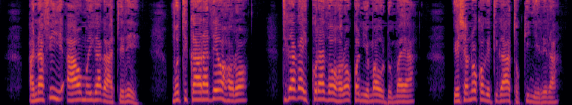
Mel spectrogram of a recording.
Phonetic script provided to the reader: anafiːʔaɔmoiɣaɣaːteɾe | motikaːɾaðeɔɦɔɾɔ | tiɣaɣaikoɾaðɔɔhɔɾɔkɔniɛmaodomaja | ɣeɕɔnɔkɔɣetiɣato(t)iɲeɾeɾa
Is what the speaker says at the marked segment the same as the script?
no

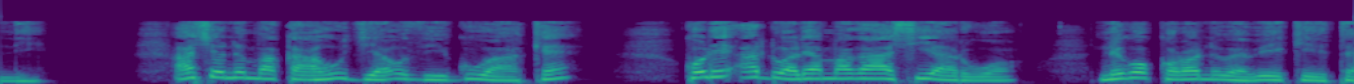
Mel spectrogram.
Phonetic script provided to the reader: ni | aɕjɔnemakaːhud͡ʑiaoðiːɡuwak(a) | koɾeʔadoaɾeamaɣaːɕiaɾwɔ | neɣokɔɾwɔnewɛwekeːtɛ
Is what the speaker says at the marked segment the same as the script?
no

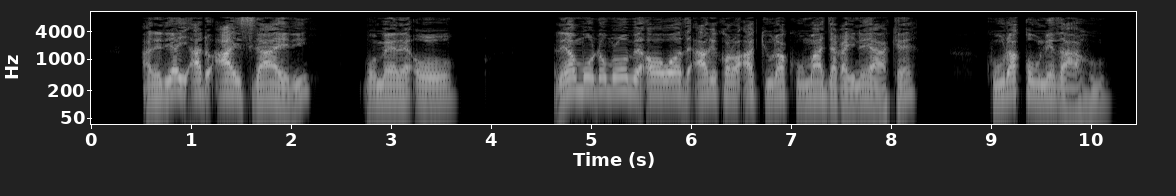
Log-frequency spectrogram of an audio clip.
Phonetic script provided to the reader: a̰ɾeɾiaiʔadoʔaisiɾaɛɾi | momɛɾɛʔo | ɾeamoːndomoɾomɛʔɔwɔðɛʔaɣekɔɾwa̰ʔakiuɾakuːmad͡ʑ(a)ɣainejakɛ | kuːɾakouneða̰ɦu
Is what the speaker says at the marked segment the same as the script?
yes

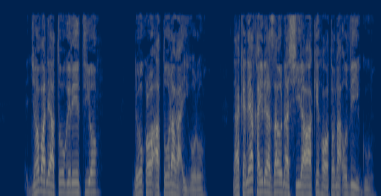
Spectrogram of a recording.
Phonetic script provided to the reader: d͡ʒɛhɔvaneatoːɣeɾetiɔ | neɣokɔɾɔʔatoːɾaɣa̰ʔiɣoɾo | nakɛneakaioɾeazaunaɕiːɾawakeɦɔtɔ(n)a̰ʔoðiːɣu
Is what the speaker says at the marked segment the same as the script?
yes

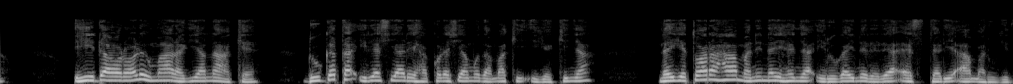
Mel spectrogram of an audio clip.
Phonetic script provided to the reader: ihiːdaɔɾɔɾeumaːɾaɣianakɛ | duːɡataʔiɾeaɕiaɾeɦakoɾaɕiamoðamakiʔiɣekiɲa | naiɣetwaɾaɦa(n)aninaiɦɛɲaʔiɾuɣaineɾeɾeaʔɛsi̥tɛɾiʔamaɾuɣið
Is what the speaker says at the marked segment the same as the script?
no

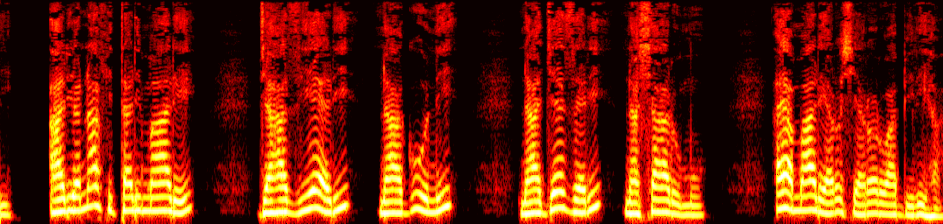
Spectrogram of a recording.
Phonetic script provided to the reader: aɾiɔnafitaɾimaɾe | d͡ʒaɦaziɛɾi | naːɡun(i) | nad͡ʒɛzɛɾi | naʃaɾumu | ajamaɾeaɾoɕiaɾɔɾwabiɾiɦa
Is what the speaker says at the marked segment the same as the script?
yes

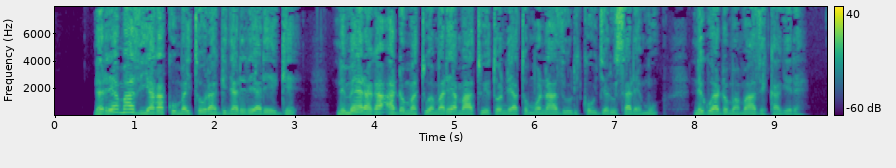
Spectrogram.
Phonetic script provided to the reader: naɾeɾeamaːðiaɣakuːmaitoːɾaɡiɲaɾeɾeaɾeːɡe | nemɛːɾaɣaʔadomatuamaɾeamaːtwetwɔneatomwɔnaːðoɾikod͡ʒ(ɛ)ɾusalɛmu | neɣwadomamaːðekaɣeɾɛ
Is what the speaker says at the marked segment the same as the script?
yes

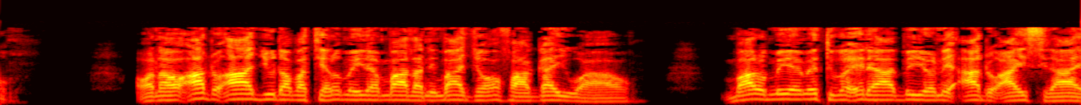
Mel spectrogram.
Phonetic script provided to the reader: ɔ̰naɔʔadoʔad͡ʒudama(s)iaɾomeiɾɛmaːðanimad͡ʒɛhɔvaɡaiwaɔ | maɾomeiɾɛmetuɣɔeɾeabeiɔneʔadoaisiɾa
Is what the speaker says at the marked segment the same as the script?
no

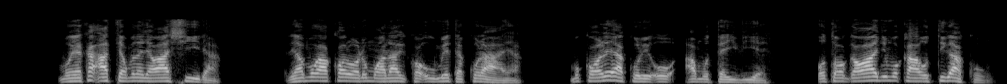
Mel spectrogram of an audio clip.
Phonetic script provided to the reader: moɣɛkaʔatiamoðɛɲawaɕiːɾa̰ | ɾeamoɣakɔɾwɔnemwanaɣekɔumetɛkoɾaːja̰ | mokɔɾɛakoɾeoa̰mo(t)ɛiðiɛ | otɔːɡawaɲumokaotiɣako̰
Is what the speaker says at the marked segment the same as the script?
yes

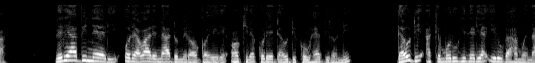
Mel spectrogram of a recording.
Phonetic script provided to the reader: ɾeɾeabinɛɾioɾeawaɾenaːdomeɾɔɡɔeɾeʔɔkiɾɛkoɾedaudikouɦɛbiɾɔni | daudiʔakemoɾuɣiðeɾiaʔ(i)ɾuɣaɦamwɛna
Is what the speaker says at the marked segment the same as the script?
yes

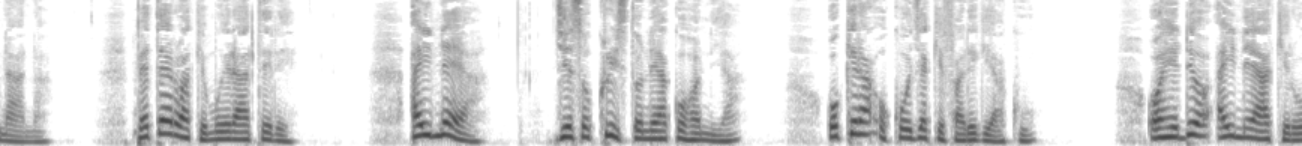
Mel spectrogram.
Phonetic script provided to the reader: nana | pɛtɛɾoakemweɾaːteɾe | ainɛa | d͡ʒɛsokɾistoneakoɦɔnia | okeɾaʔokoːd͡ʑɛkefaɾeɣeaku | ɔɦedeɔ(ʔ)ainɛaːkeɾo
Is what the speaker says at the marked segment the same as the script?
yes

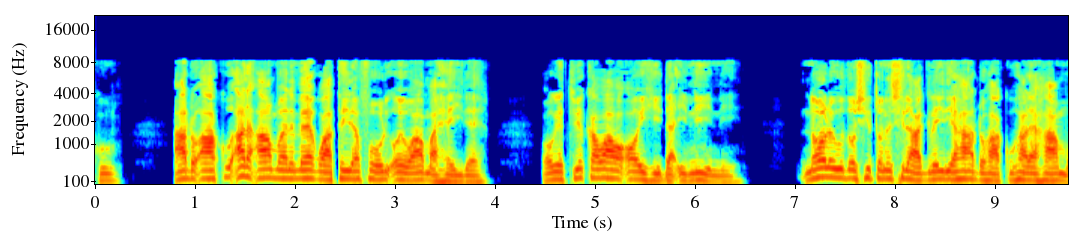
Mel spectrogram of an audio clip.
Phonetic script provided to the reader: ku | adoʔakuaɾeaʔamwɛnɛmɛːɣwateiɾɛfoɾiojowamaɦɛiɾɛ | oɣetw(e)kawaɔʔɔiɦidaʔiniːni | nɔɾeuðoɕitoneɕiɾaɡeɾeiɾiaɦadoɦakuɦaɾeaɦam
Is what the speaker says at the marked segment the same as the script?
yes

